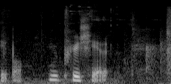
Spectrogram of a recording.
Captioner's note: applause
